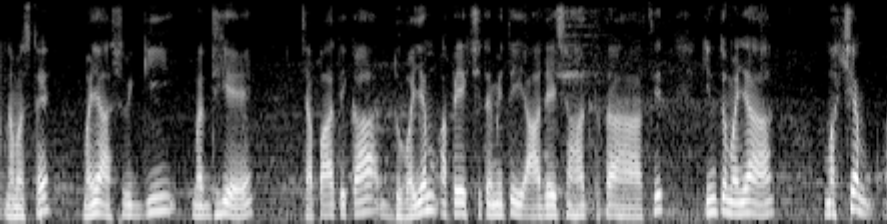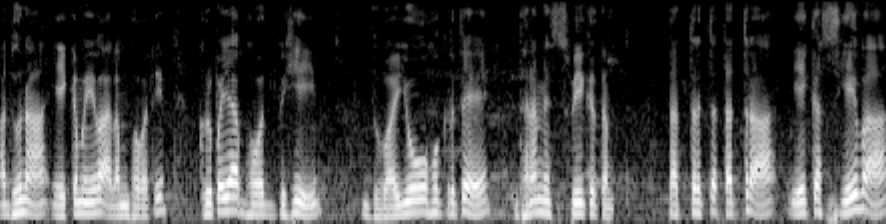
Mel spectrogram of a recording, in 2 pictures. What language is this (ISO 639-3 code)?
san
